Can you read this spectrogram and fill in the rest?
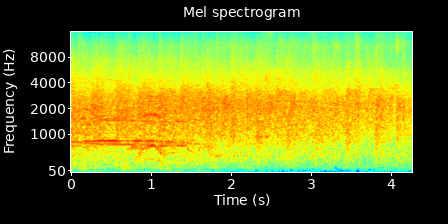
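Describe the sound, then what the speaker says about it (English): A church congregation claps in a dense, sustained round of applause that fills the room, with a brief voice at the start and the clapping continuing steadily throughout. "You got to clap because I feel something breaking."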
